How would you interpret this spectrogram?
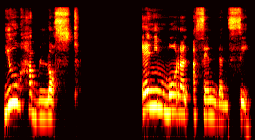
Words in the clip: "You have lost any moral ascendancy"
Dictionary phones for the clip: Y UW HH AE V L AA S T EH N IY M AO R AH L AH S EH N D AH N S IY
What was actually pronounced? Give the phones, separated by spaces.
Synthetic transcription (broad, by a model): Y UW HH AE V L AA S T EH N IY M AO R AH L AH S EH N D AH N S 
